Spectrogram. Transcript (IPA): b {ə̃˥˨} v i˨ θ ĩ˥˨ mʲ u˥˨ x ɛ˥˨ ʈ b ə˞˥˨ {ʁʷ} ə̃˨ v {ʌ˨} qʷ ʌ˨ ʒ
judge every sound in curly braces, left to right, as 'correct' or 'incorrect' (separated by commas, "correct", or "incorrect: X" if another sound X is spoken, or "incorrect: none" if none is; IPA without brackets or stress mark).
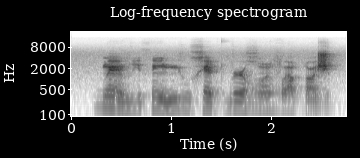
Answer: incorrect: ɛ̃˥˨, correct, correct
